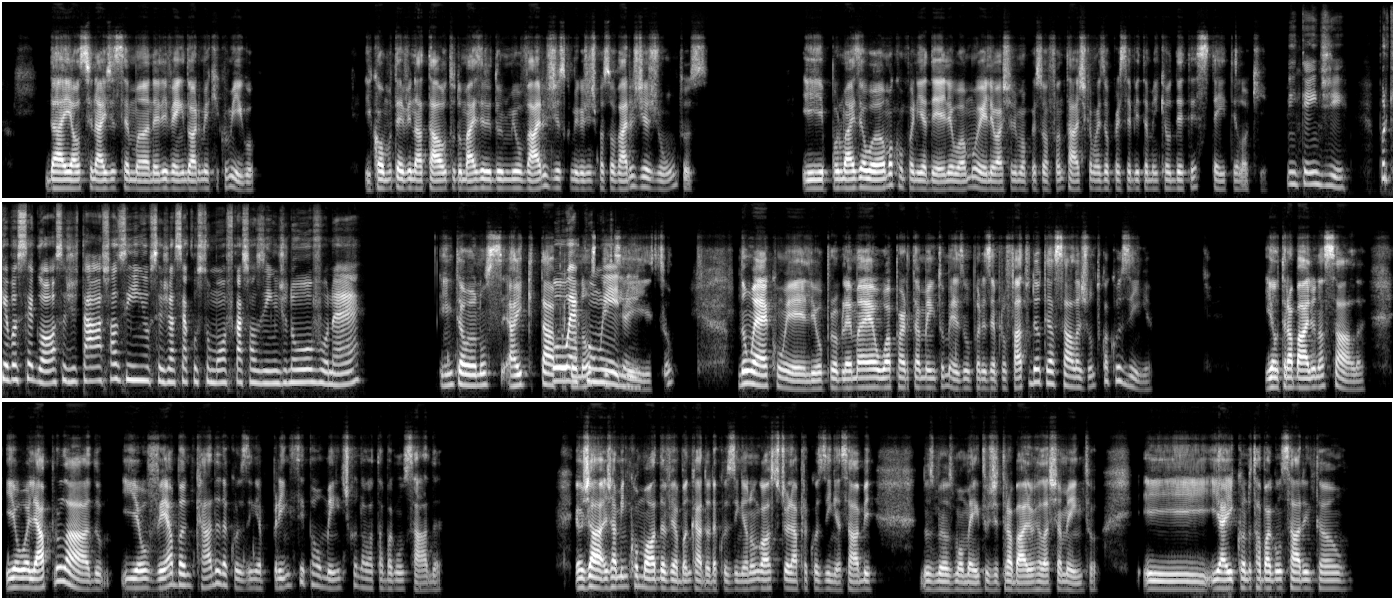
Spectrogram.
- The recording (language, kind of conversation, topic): Portuguese, advice, Como posso realmente desligar e relaxar em casa?
- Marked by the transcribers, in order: none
